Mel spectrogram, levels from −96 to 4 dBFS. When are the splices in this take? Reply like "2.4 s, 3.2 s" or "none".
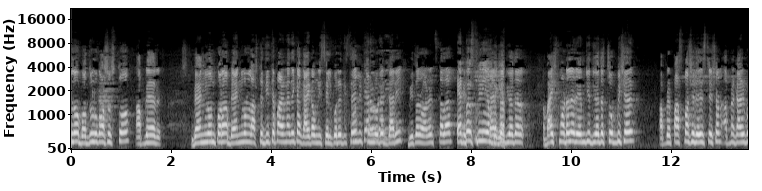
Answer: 5.9 s, 8.7 s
